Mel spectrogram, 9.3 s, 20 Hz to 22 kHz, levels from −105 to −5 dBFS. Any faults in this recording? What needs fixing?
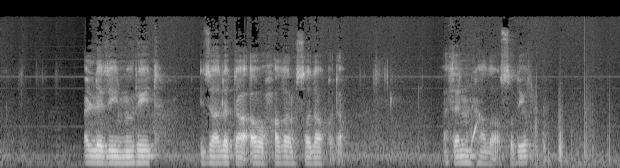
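A USB whine runs through the whole clip. It is a steady, fixed-pitch tone based on 1 kHz, with its strongest component at 4 kHz, the fourth multiple. It sits roughly 35 dB below the wanted sound. The 1 kHz base points to the 1 ms frame timing of a USB bus. Current drawn in those regular bursts leaks into the audio through a shared power or ground path. To prevent it, power the interface from a clean supply, or fit a USB isolator or ground-loop breaker between computer and audio device.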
